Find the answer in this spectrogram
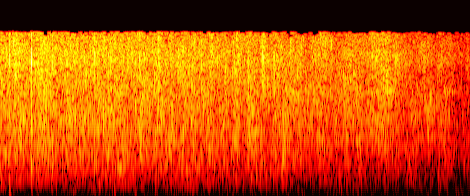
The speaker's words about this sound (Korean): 몸된 교회 이렇게 다가오셔서 또 귀한 말씀으로 섬겨주시면 우리 감사하는 마음과 또 그런 마음으로 박수해 드리도록 하겠습니다.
